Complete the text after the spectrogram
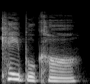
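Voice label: "cable car", British English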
